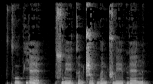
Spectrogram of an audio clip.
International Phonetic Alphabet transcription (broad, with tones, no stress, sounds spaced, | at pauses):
t̪ʰ u˥ pʰ j ɛ˥˩ | s w e˥˩ ɪ̯ k ə˧˥ n ʈ͡ʂ ɤ˥˧ p w ə˥˩ n ʈ͡ʂ w e˧˥ ɪ̯ p ɥ ɛ˥ n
